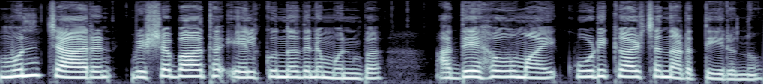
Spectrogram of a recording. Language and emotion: Malayalam, neutral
